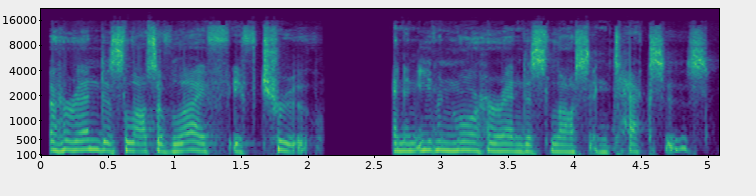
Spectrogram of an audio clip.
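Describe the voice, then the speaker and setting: A woman's voice: medium pitch, steady tone, normal speed, lightly acted. A woman playing a haughty, disdainful rich noble in a screenplay table read over an online call.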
